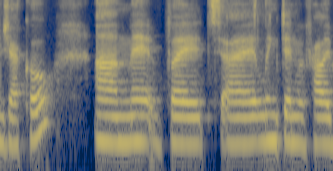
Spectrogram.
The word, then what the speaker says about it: Jacquot: my name here um it has silent letters so it's jekyll um but linkedin would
